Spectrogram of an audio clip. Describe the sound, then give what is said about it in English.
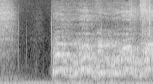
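A dog barks in a loud, sustained burst that starts abruptly partway through. The pet was brought along to an appointment and is acting protective of its anxious owner. “I'm sorry, my dog came with me. Can I bring my dog too?”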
